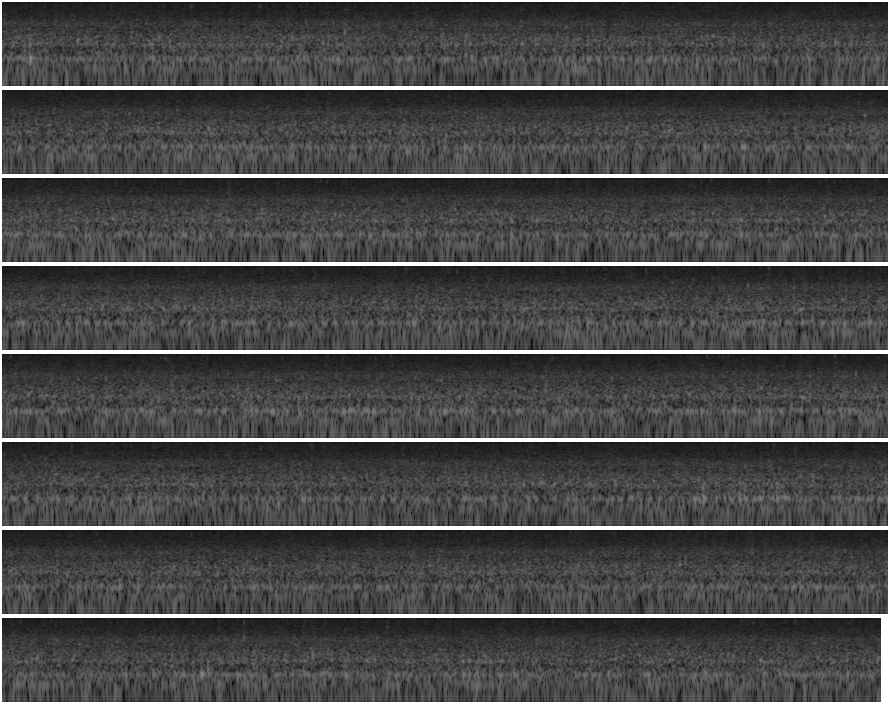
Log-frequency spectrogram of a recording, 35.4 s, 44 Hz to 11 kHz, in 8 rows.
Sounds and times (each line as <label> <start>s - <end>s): streamflow from the valley of the mills 0.0s - 35.4s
